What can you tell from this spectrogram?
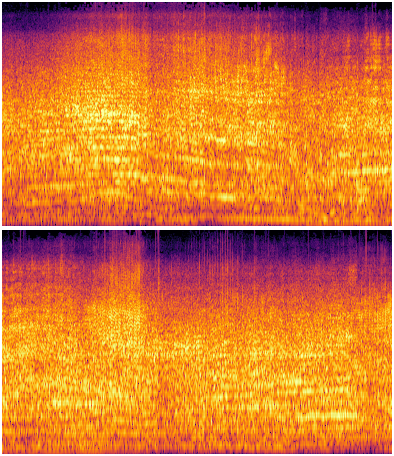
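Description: A pack of small compact tuner race cars running hard around a short oval track. Several engines sound at once, their pitches rising and falling as the drivers accelerate and lift through the turns.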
